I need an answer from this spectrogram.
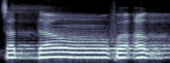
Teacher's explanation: Kemudian ada bacaan ikhfa hakiki, tanwin bertemu dengan huruf fa. Saddan fa'ag, harus dibaca samar dan mendengung.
